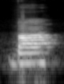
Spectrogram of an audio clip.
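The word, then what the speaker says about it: 八: is the number eight ba which sounds similar to fa which means wealth uh it's considered extremely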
